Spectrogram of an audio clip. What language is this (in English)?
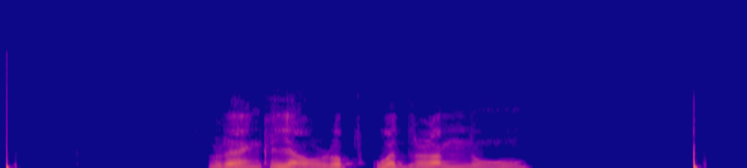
Thai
